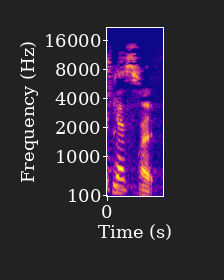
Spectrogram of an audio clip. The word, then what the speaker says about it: Cassis: Moi, je dis Cassis. Eh bien non, il y a polémique. Alors, il y a polémique. Cassis, c'est le fruit. En français, le S à la fin, on le prononce.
